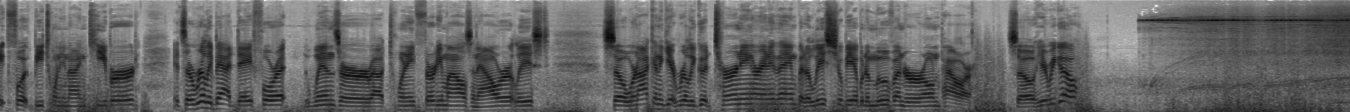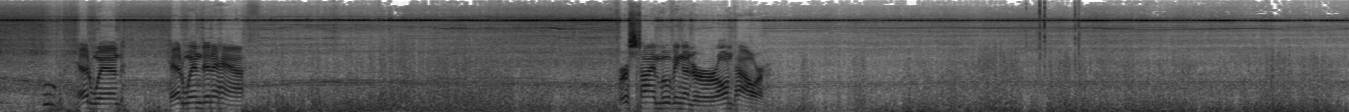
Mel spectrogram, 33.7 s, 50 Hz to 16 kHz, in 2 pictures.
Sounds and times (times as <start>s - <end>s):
Fixed-wing aircraft, airplane: 14.2s - 33.7s.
